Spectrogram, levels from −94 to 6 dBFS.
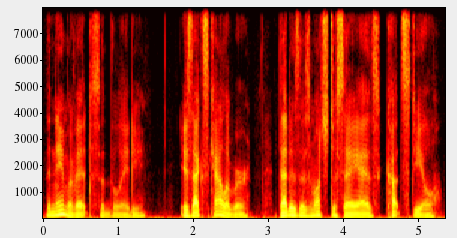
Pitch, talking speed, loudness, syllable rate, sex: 110 Hz, 200 wpm, -18 LUFS, 5.1 syllables/s, male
